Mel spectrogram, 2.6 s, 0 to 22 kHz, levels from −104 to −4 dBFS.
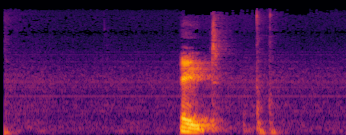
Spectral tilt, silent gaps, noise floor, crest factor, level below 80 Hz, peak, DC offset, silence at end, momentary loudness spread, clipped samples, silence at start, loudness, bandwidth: -5.5 dB/octave; none; -60 dBFS; 26 dB; -62 dBFS; -2 dBFS; under 0.1%; 0.6 s; 26 LU; under 0.1%; 1.35 s; -21 LUFS; 16.5 kHz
